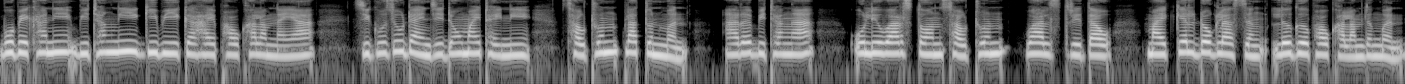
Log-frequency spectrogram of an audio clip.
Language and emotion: Bodo, neutral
